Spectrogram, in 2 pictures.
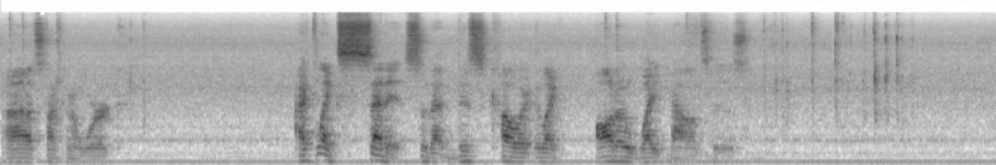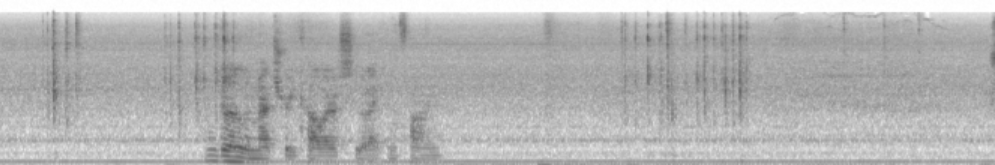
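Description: A computer mouse and keyboard click softly.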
